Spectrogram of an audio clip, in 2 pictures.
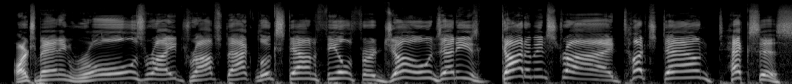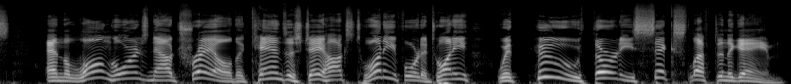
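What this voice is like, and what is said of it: Mock sports play-by-play announcer voice. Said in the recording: “I did my fake broad ... I used to do play-by-play for high school football”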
